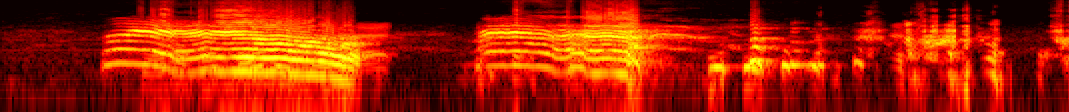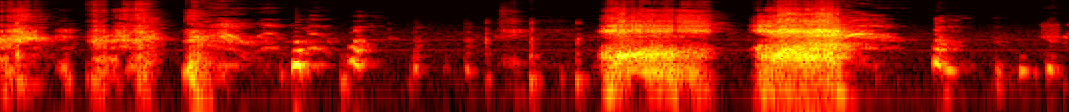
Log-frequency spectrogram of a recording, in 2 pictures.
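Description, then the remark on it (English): A voice imitates a cat coughing up a hairball: drawn-out, warbling meow-like retches, then a string of short, rough hacking gags and two final loud wheezy heaves, fairly loud. “coughing up a real hairball right now.”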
